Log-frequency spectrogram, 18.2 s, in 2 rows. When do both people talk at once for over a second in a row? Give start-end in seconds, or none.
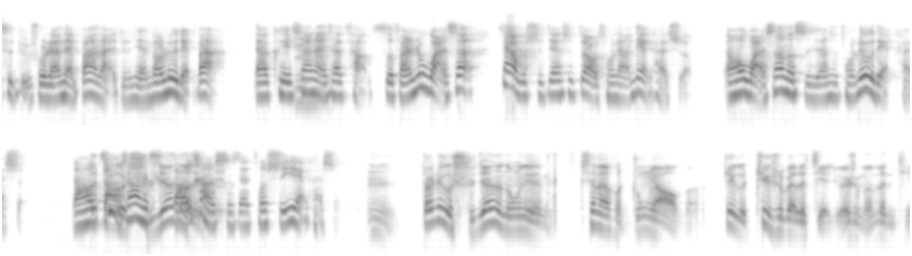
9.9-11.3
